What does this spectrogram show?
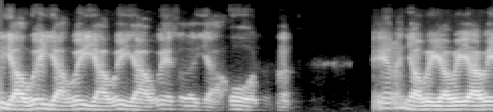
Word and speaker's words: YHWH: Jadi kalau ada tulisan YHWH, ya maka bacanya bukan Yahweh. Nggak mungkin jadi Yahweh, akan jadi Yahoo. Karena huruf H yang terakhir adalah perpanjangan dari O yang sebelumnya.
